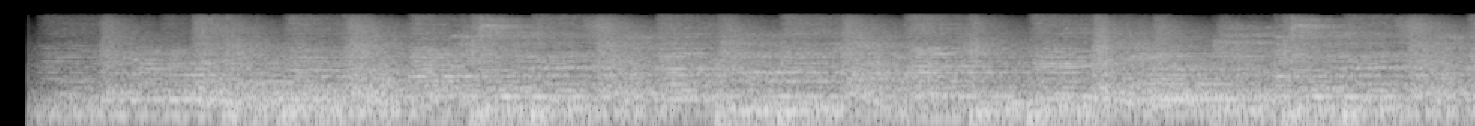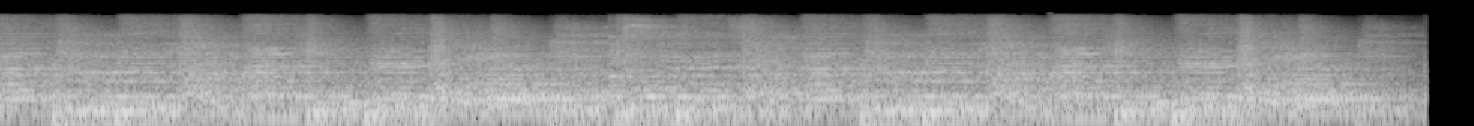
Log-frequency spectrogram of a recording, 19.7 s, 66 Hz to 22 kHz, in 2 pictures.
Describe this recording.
13.06. 2010: about 16.00. The catholic-rock concert in the basement church on Osiedle Polan in Poznan. The Nawiedzenia Najswietszej Maryi Panny church: amazing building (enormous, it looks like a stadium).
catholic, church, concert, field-recording, poland, poznan, religion, singing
